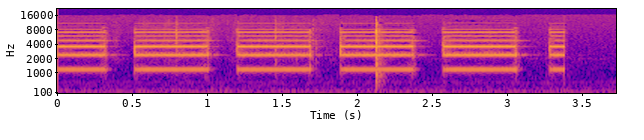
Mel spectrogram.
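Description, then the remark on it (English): A novelty telephone rings with bright, electronic buzzing tones in six evenly spaced bursts, the last one short, loud with no voices. “What is that? Is that the bat phone?”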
